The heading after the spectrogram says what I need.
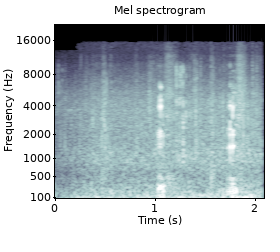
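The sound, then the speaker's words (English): Pigs on a pig farm grunting steadily, with two sharper, louder squeals or oinks standing out partway through. “Ava Teague's pig farm in Longmont”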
